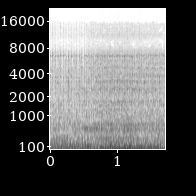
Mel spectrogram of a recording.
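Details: Mitsubishi L300 FB diesel, clutch pressed at idle after fixing the noisy pilot bearing and the pressure plate: even low rumble with no whir or chatter from the clutch; noise gone.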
